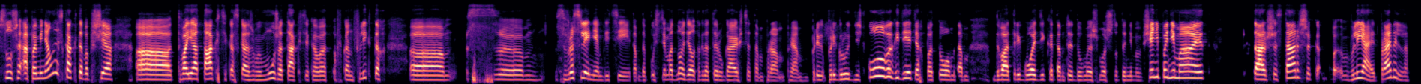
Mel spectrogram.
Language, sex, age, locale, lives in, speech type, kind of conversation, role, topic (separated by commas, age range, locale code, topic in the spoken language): Russian, female, 40-44, ru-RU, United States, conversation, podcast, host, Как вести себя во время ссоры при детях?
